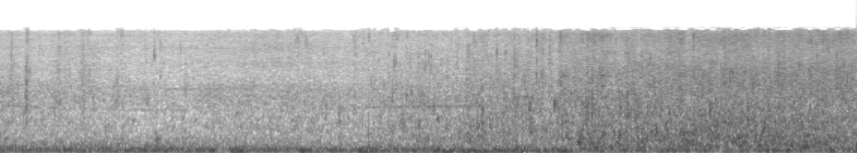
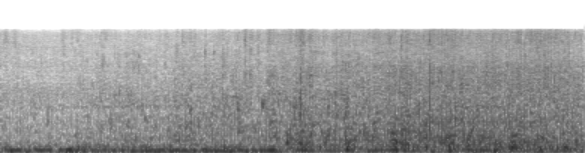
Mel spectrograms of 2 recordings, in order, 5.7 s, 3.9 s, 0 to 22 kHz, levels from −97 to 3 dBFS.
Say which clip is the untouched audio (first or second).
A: first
